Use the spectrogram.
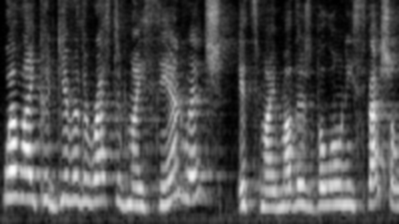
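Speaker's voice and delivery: put-on lifted up high like a small boy; high child voice. A narrator's reading. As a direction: voice Josh as an eager little kid. Child voiced in read-aloud.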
